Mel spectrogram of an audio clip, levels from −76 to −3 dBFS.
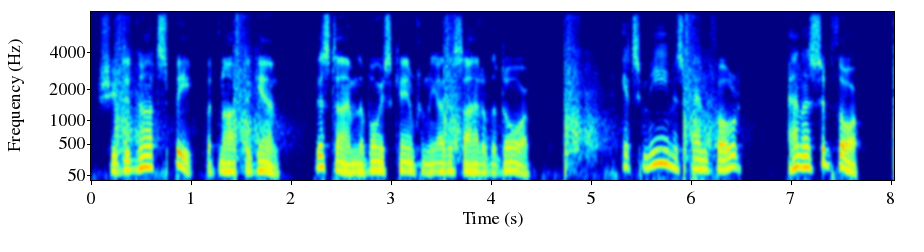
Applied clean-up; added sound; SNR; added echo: none; Gunshot, gunfire; 12 dB; none.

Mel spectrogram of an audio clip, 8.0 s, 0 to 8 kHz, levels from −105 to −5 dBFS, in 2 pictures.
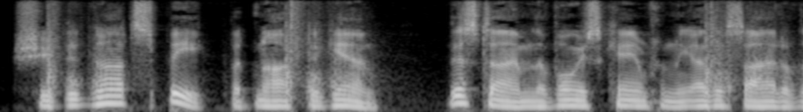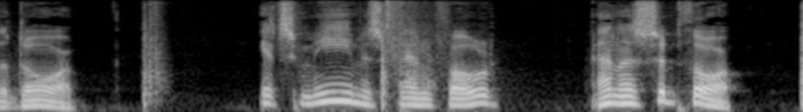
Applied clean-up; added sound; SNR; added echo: neural mask model RNNoise.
